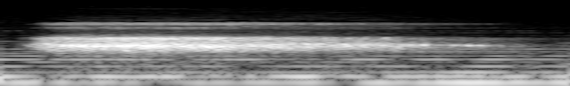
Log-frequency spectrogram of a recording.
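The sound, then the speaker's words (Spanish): A single slow, deep breath, an airy rush that swells quickly, holds, and then gradually fades, heard alone. “Toma tres respiraciones profundas. Inhala por la nariz. y exhala por la boca.”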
